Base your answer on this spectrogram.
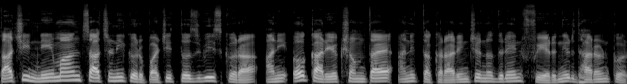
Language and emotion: Goan Konkani, neutral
